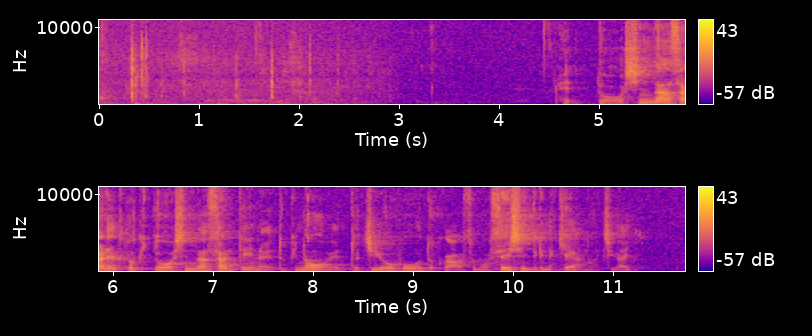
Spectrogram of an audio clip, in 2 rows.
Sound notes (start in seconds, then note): 7.2 foreign language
